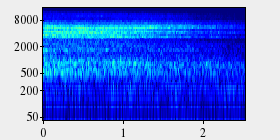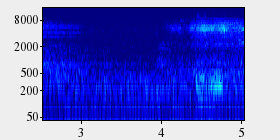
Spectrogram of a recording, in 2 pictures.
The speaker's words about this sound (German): Du atmest kurz aus und du konzentrierst dich vor allem aufs Ausatmen durch den Mund.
